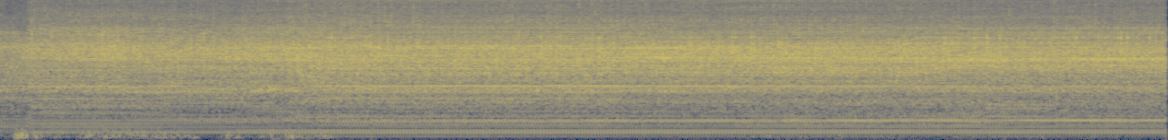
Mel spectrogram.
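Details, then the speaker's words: Portable generator running on propane only, gasoline off, at full run; steady even drone at constant speed after brief start-up clatter; normal running under full load. "There we go. Now we're running at full power on propane."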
